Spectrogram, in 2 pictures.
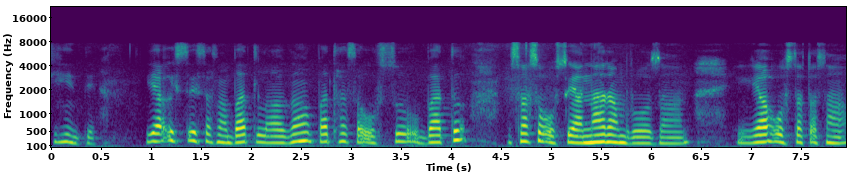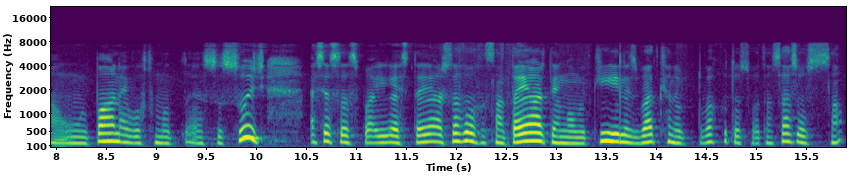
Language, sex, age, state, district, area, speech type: Kashmiri, female, 18-30, Jammu and Kashmir, Baramulla, rural, spontaneous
